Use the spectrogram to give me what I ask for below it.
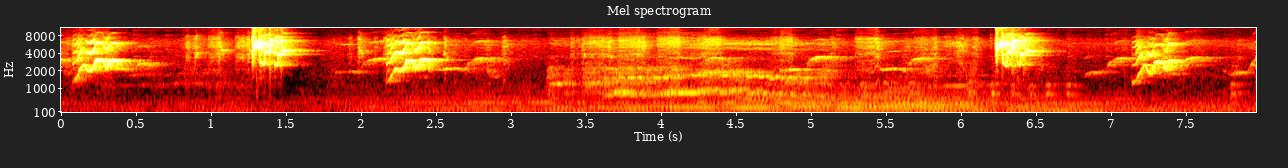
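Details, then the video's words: Budgerigar whistling song of scratchy chirps and short whistles, several loud bursts spread across the clip, over a soft hazy murmur in the middle. "SUARA SIULAN BURUNG PARKIT AUSTRALI / FALK AUSTRALI GACOR"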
